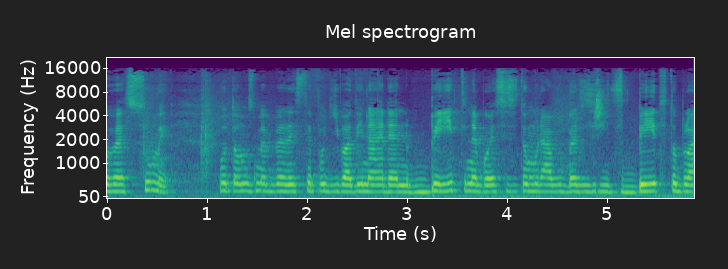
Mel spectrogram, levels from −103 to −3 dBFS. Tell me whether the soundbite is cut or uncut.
uncut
